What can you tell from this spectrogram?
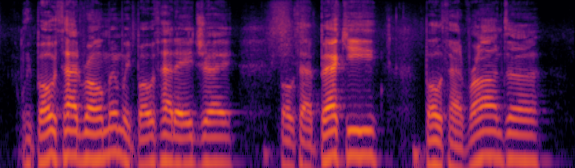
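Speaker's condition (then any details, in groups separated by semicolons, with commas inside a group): No condition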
